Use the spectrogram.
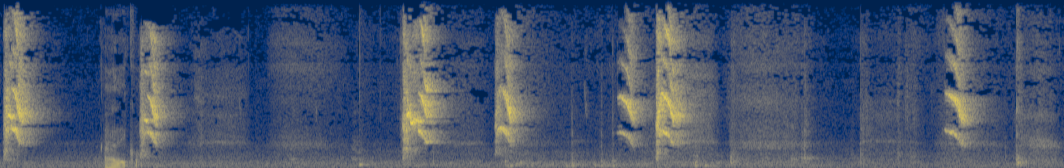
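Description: Albino red-eyed birds at a breeding farm give sharp, bright squawks in repeated bursts, about eight calls spread across the stretch, fairly close, with a brief spoken phrase in between.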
